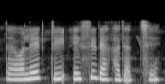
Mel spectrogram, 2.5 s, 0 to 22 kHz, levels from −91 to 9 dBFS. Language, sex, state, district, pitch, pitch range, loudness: Bengali, female, West Bengal, Cooch Behar, 255 Hz, 240-275 Hz, -15 LUFS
